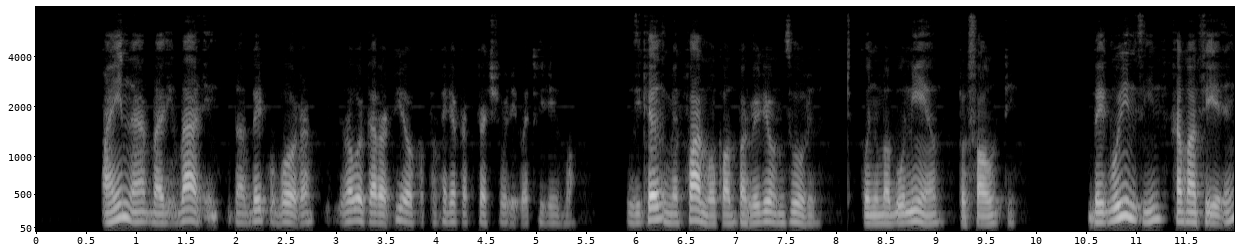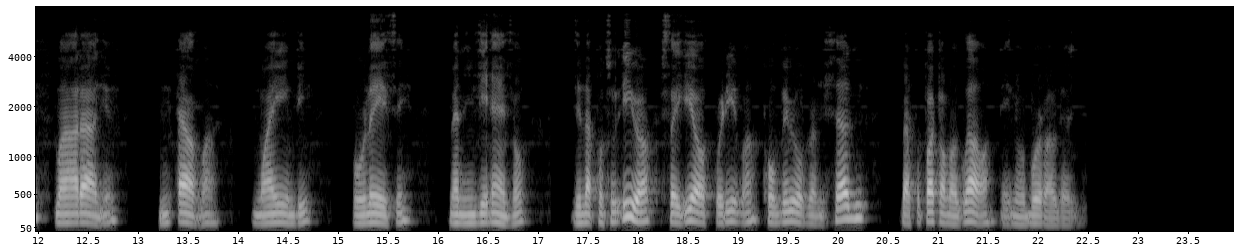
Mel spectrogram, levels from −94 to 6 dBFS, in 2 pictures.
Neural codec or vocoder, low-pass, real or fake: codec, 16 kHz, 0.5 kbps, FunCodec, trained on LibriTTS, 25 frames a second; 7.2 kHz; fake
